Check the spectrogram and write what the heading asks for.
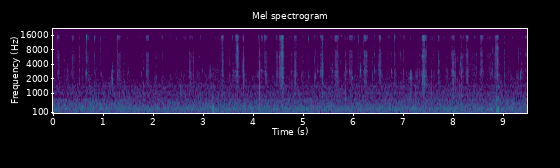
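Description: A cat licking Churu puree from a squeeze pouch: faint, irregular wet clicks and smacks of its tongue, a few louder than the rest.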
